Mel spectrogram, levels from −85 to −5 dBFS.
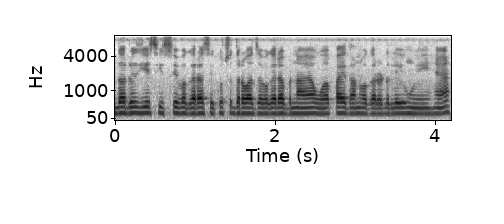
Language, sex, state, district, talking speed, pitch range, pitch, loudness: Hindi, female, Haryana, Jhajjar, 215 wpm, 155-165 Hz, 160 Hz, -17 LUFS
